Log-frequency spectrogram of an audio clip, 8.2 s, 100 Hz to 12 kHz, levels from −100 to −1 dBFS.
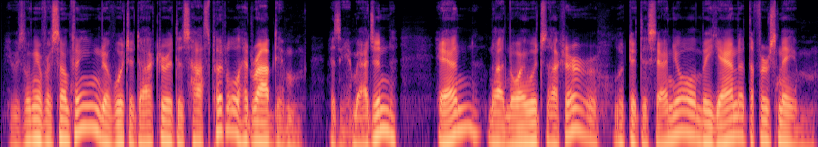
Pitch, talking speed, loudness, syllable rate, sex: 115 Hz, 240 wpm, -21 LUFS, 6.6 syllables/s, male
